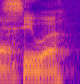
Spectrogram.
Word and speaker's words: Siwa: Siwa.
